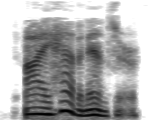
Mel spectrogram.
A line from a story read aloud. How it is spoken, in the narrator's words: said Mandamus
